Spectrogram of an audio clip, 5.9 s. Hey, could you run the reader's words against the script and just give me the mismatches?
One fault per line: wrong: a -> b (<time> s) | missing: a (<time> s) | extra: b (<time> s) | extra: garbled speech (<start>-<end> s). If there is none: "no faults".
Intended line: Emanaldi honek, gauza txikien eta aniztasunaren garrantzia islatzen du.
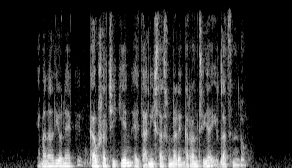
no faults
